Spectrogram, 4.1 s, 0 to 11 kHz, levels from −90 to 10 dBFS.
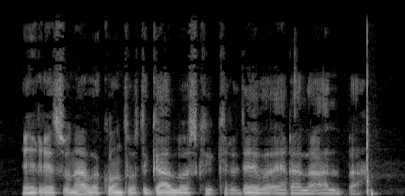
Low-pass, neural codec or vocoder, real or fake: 9.9 kHz; none; real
